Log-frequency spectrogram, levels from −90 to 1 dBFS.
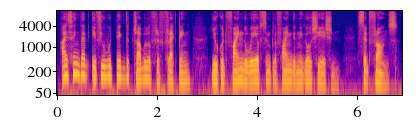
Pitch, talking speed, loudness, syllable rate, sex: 110 Hz, 190 wpm, -19 LUFS, 5.0 syllables/s, male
